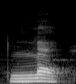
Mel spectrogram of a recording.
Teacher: ये वर्ण होते हैं जिनमें जिह्वा है जो मसूड़ों को छूती और है, और हवा जिह्वा के आसपास या बगल से निकल जाती है। यानी मसूड़ों को छूती है जिह्वा, और हवा है जो जिह्वा के दोनों साइड से यानी बगल से निकल जाती है। · जीभ का अग्रभाग आपके मसूड़े को टच करता है, और उसके बाद हवा है जो जीभ के दोनों साइड से निकल जाती है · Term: पार्श्विक व्यंजन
